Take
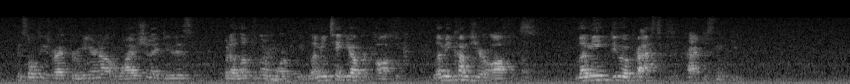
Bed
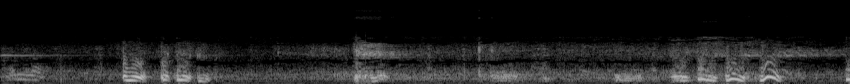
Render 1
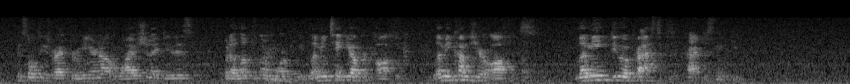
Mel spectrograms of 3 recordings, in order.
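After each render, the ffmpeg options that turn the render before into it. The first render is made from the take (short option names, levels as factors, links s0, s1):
-af "bandreject=f=60:t=h:w=4,bandreject=f=120:t=h:w=4,bandreject=f=180:t=h:w=4,bandreject=f=240:t=h:w=4,bandreject=f=300:t=h:w=4"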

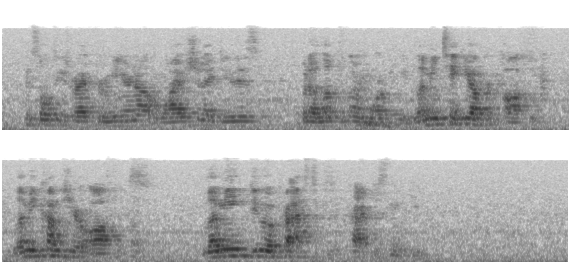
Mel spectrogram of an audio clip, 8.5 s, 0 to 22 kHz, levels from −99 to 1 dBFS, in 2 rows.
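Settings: -af "afftdn=nr=6:nf=-45"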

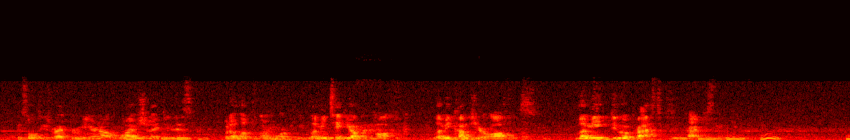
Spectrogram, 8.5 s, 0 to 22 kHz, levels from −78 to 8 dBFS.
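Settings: -filter_complex "[1:a]volume=0.299[s0];[0:a][s0]amix=inputs=2:normalize=0"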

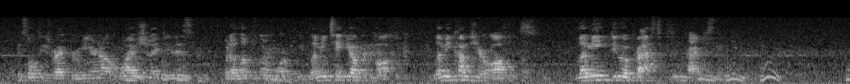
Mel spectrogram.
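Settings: -af "volume=2.11"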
